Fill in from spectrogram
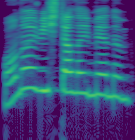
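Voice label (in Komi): он-ӧ висьталӧй меным, Komi, female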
